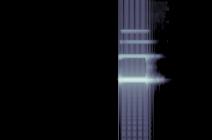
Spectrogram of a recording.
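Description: A single short electronic beep, steady and high-pitched, lasting about a third of a second, from a bench DC power supply as its output is switched on to power a phone logic board.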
